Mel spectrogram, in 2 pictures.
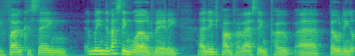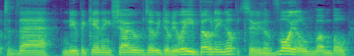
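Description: Man, raspy strained voice, somewhat low, rambling podcast host, chuckles between thoughts. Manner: rambling, chuckles often, self-correcting. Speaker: wrestling show host. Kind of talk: casual podcast review.

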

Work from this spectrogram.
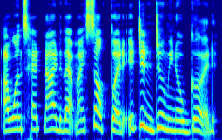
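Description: A woman's voice: high-pitched, normal speed, sharp tone. A woman voicing a meek, resigned old man worn by sorrow, with mild rustic speech, in an audiobook story. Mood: wistful.

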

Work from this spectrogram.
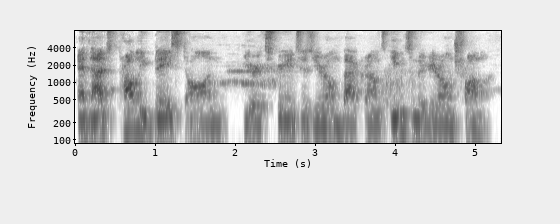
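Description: Very deep-voiced man in his forties. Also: normal speed, a little mellow, reverberant, a little hiss or hum, rough recording. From Trinidad. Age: 40s. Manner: earnest, emphatic, keeps checking in with "right?". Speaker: guest. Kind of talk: conversational storytelling.

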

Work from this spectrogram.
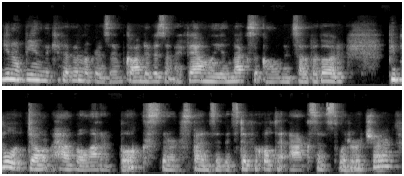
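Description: A middle-aged woman reporter telling her story in a casual interview, quick and animated, with many restarts. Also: lowish voice, low-quality recording. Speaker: investigative reporter, guest.

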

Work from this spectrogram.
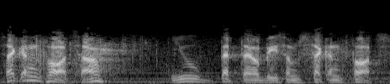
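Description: Low-voiced, wry American newspaperman. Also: very animated, moderate pace. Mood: wry, resentful. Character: principled, wry American newspaperman chafing under his boss. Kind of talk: 1940s radio acting. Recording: muffled, noisy 1940s radio recording.

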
